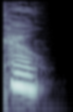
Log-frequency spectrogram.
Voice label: "cow", pronunciation

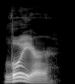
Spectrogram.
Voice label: "lawyer", us

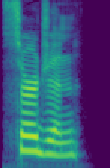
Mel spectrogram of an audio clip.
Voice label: "surgeon", us

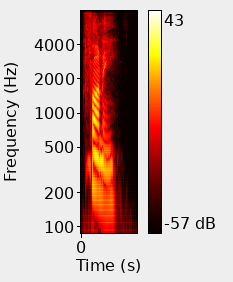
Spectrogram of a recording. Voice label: "funny", pronunciation

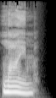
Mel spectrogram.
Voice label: "lime", us

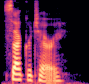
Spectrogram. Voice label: "secretary" US

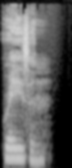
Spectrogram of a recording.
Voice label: "raisin" US

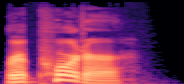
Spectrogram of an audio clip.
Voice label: "reporter", us

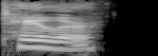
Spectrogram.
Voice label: "tailor", us

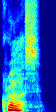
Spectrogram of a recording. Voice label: "cross", pronunciation

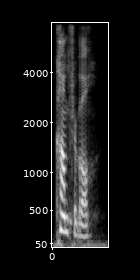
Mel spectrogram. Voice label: "comfortable", pronunciation

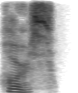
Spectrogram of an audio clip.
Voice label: "horse", pronunciation

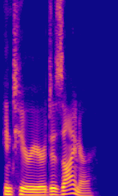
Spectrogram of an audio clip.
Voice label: "interior designer", us

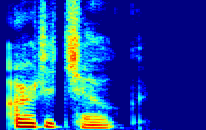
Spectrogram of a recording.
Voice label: "artichoke", us

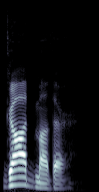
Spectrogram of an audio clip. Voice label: "godmother", us

